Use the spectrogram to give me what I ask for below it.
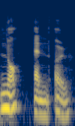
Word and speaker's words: no: verb and this is no n o so we don't pronounce it like we do in English which is no has to be a much more pure vowel sound so no no so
